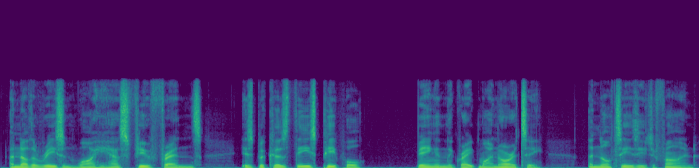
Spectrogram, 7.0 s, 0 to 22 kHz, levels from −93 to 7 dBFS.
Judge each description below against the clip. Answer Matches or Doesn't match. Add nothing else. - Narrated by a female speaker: Doesn't match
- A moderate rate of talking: Matches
